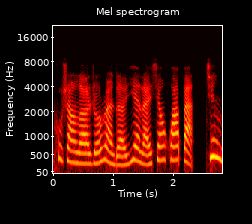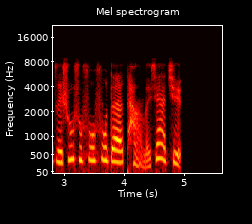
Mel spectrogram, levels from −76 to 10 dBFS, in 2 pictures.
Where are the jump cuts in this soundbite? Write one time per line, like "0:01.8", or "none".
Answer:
none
